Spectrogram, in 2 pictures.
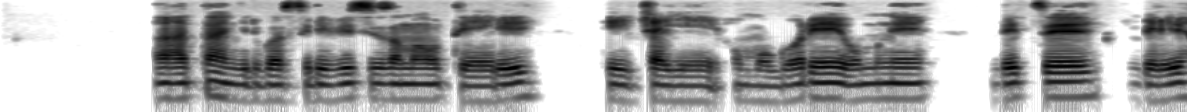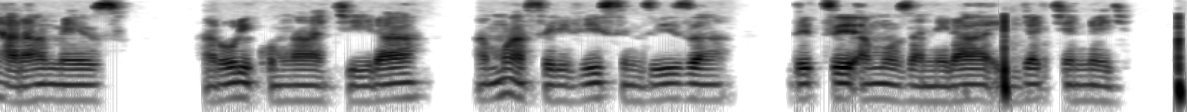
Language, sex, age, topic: Kinyarwanda, female, 36-49, finance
